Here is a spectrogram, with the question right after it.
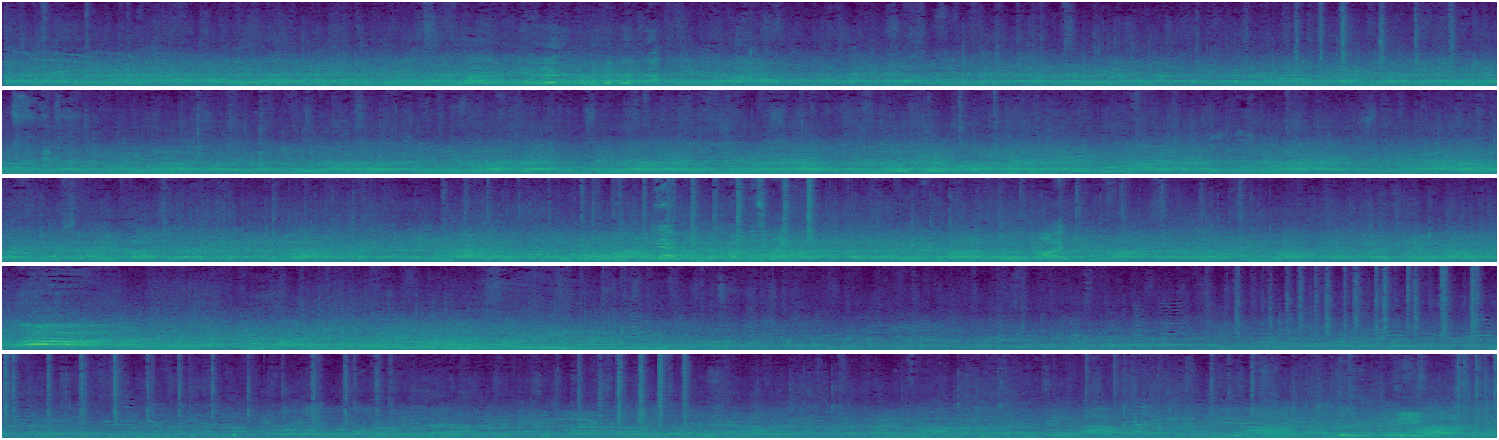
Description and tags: Crowd Ambience
field-recording, ambience, rugby, crowd, football, USA, shouting, Japan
